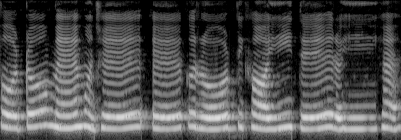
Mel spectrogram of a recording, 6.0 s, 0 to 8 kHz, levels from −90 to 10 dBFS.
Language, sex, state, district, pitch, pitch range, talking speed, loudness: Hindi, female, Madhya Pradesh, Umaria, 260 Hz, 250-280 Hz, 90 wpm, -13 LUFS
